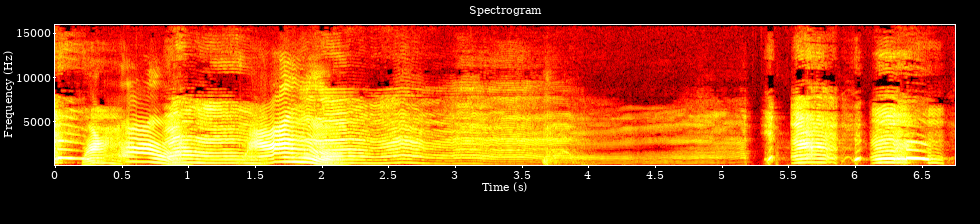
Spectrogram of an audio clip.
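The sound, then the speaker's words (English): A baby babbles in high, sing-song vocal runs whose pitch swoops up and down, with some whimpery notes. A quieter stretch follows, then a few short, loud bursts of babble. “Do you sound like this baby?”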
